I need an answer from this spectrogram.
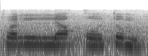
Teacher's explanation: تو کے بعد لام ہے، لام کو موٹا نہ پڑھے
